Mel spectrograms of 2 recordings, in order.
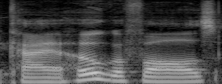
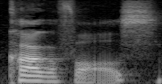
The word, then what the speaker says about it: Cuyahoga Falls: pronounce Cuyahoga Falls, because you can tell if you're from there based on whether or not you say Cuyahoga Falls or Cuyahoga Falls. Mm-hmm. People that are from Cuyahoga Falls will drop 3 syllables out of the middle of the word, and so I did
